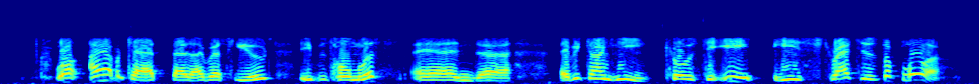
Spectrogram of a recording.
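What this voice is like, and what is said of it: New Jersey accent. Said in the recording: “I could tell from your accent that you're a Jersey boy.”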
